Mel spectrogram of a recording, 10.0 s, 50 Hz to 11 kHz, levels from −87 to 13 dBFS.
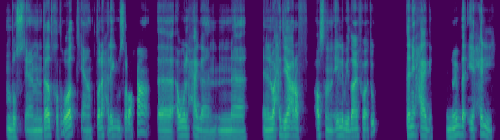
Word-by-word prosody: بُص، 115 -1 +3
يعني 105 -1 -3
من 110 0 -5
تلت 140 +4 +4
خطوات، - - +2
يعني 110 -1 -4
أقترح 130 +5 -2
عليك 130 +2 -2
بصراحة، 130 -1 0
آآ، 110 -1 +1
أوّل 135 +4 -1
حاجة، 115 -6 -2
إن 110 +1 -8 0.6
إن 110 - -4
الواحد 125 +5 +2
يعرف 140 +2 +3
أصلًا 125 -4 +1
إيه 130 - -2
اللي 140 +1 -1
بيضيَّع 125 0 +3
في 130 - -10
وقته. - - -4 0.6
تاني 145 +2 +4
حاجة 135 -2 +2 0.3
إنّه 125 +2 -2
يبدأ 150 -3 -1
يحل، 125 -2 -1
125 Hz, 160 wpm, -26 LUFS, 110-135 Hz, 0.6 s, تلت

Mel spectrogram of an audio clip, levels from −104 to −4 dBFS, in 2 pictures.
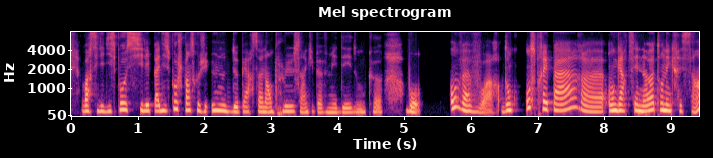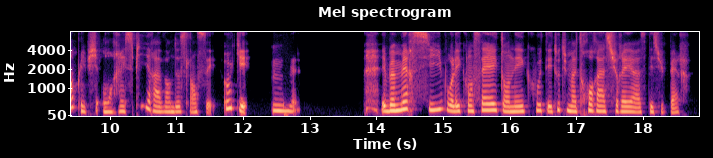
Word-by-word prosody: voir 195 0 +2
s'il 190 -2 -4
est 185 - +2
dispo. 190 +7 +1
S'il 220 -2 0
est - - +5
pas 195 -1 -1
dispo, 210 +6 +2
je - - -7
pense 225 0 0
que 215 - -1
j'ai 180 -2 -6
1 210 0 +5
ou - - +4
2 170 -2 +1
personnes 170 0 -3
en 155 - 0
plus, 180 +2 -3
hein, 160 0 -4
qui 170 - -8
peuvent 150 -1 -6
m'aider. 150 0 -3
Donc 80 - -7
heu, 80 0 -4 0.4
bon, - - +1 0.5
on 305 +5 +5
va 215 -9 +3
voir. 165 -4 -5
Donc 220 +5 +2
on 295 - +4
se - - -4
prépare, 250 +4 +1
heu, 170 -5 0
on 210 +1 +6
garde 210 0 +3
ses 215 -1 +2
notes, 215 +5 +4
on 230 - +7
écrit 205 -2 +1
simple 285 - -4
et - - -2
puis - - -7
on 165 0 0
respire 195 - -5
avant 170 -1 -1
de 170 +1 -1
se 175 - -11
lancer. 155 +1 -7
OK. 290 +3 +2 0.5
Mmh 200 -2 +1
ouais. 180 - -7 1.3
Eh, - - +5
ben, 205 +2 +7
merci 250 0 +3
pour 210 -7 +1
les 185 +1 +3
conseils, 225 +4 +2
ton 180 -5 0
écoute 185 +3 -2
et 180 - +1
tout. 235 - -4
Tu 225 -2 -3
m'as 180 -2 +2
trop 210 +5 -1
rassurée, 185 -2 -1
heu, 155 - -3
c'était 160 +2 -6
super. 160 -2 -10
190 Hz, 215 wpm, -23 LUFS, 170-220 Hz, 1.3 s, on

